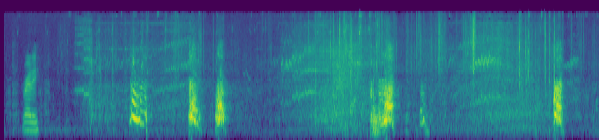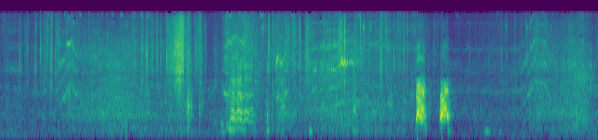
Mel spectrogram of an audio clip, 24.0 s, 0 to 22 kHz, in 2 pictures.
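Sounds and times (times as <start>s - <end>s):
dog barking: 3.8s - 4.6s, 7.5s - 8.6s, 11.1s - 11.3s, 20.3s - 21.0s.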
